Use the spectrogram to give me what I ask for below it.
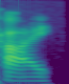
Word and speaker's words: chi: use that Greek letter it looks kind of like an X but it's pronounced a chi and one interesting thing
